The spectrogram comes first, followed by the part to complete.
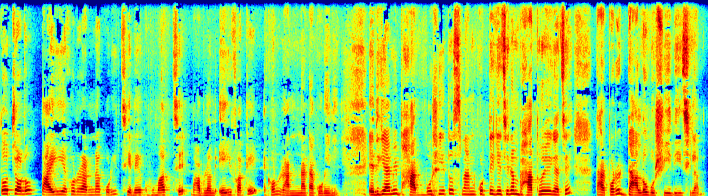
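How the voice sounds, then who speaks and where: A woman's voice: mid-range voice, fairly quick, a little mellow. A woman in her thirties with a Bengali accent, chatting casually to viewers as a housewife vlogger at home. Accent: Bengali (India). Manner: chatty, talks directly to viewers. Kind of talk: casual home vlog chat. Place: home indoors.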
